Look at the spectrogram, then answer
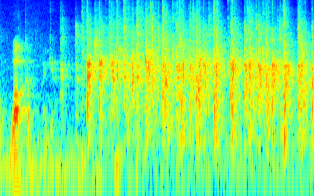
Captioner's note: applause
